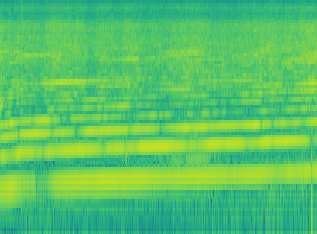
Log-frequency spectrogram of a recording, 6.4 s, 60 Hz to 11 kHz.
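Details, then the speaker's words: Tuned two-stroke moped engine (targeting 20 hp) tested with both transfer ducts fully plugged; steady high-pitched wail, fairly clean with little misfire but flat, measuring 7.1 hp while revving near 15000 rpm, power loss from blocked transfer ports. "now it clearly sounded like it was weaker maybe we have 20hp now when half of the ducts are plugged? 7.1hp."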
